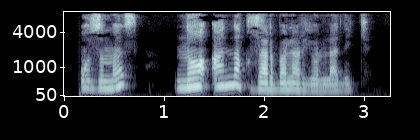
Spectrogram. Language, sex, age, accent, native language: Uzbek, female, 25-34, Toshkent shahri, Uzbek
